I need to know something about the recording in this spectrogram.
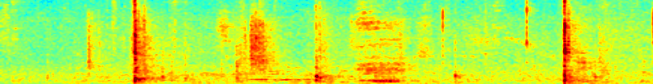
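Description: Two sharp strikes of a tennis racket on the ball, about a second in and again near the end.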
